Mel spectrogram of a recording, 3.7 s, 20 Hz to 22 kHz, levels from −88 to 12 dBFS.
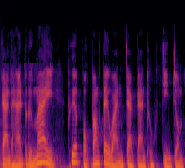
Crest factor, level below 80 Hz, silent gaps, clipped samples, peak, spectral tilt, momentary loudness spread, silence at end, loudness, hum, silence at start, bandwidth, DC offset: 14 dB; -42 dBFS; none; under 0.1%; -10 dBFS; -7 dB/octave; 7 LU; 0 s; -26 LUFS; none; 0 s; 9.6 kHz; under 0.1%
